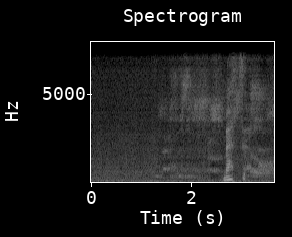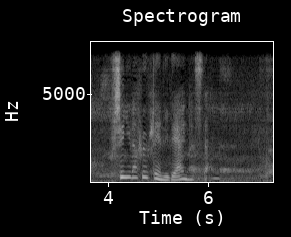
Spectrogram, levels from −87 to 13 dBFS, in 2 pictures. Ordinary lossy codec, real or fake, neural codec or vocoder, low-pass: none; fake; codec, 16 kHz, 0.8 kbps, ZipCodec; 7.2 kHz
